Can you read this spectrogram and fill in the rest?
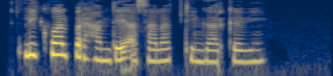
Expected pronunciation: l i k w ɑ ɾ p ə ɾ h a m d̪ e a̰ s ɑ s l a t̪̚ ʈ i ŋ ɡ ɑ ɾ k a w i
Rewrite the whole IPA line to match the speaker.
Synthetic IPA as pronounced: l i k w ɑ l p ə ɾ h a m d̪ e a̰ s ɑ l a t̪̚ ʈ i ŋ ɡ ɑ ɾ k a w i

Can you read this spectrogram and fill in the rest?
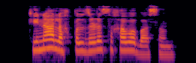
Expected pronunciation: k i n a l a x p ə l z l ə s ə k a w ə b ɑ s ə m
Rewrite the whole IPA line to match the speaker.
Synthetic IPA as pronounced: k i n ɑ l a x p ə l z ɽ ə s ə x a w ə b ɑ s ə m

